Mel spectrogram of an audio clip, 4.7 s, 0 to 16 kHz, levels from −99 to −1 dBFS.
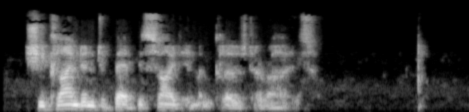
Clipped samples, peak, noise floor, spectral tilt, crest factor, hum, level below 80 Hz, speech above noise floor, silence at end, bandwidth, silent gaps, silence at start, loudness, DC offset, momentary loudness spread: under 0.1%; -2 dBFS; -73 dBFS; -3.5 dB/octave; 18 dB; none; -60 dBFS; 55 dB; 0.45 s; 10.5 kHz; none; 0.25 s; -18 LUFS; under 0.1%; 21 LU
